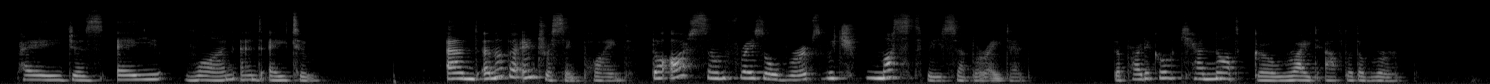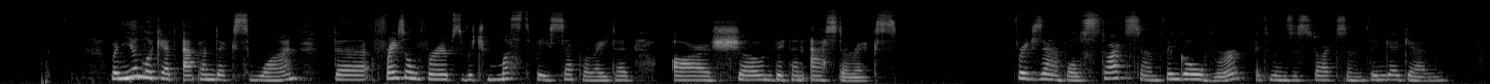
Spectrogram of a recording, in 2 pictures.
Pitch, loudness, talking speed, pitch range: 215 Hz, -33 LUFS, 105 wpm, 190-260 Hz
